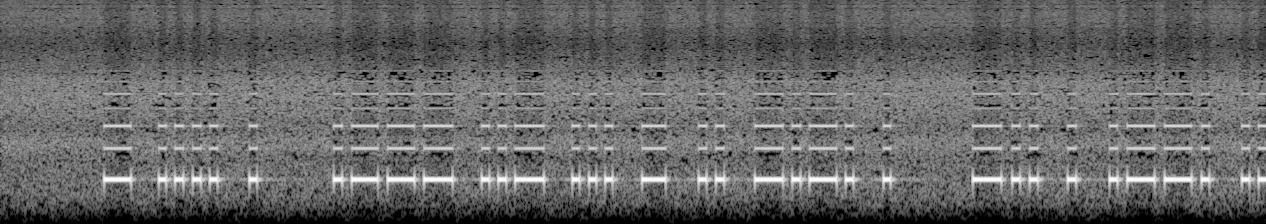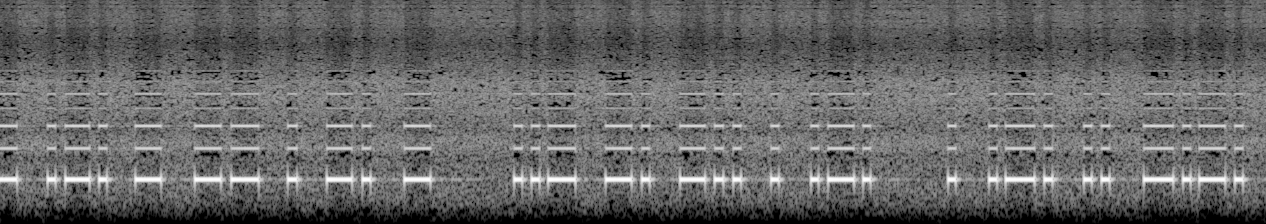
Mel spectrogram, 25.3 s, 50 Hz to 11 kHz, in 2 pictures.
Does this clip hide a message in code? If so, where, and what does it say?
Yes: Morse code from 1.0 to 25.1 s, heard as a keyed tone, hand-sent with a straight key, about 14 wpm, 600 Hz, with room echo. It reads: THE JUSTICE DEPARTMENT UNDER ERIC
